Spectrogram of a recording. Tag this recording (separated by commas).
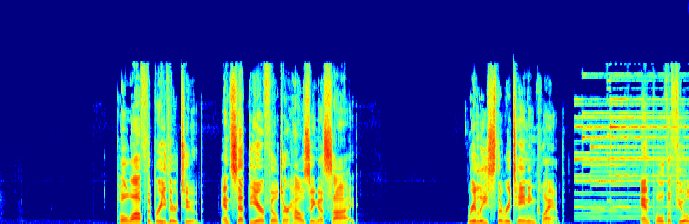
Music, Speech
